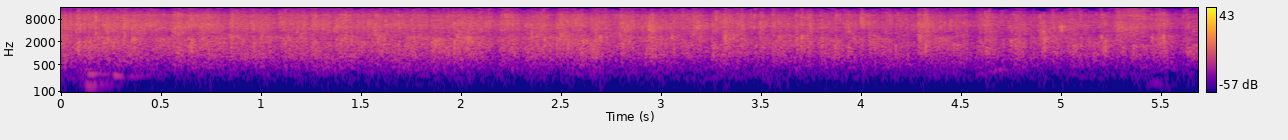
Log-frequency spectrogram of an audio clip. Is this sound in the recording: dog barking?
no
